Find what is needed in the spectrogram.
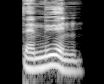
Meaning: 1. to make an effort 2. to trouble oneself 3. to employ, to cite, to trot out (of arguments, approaches, examples, now especially of ones considered trite or unconvincing)
- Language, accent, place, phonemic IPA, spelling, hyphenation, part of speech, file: German, Germany, Berlin, /bəˈmyːən/, bemühen, be‧mü‧hen, verb, De-bemühen.ogg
